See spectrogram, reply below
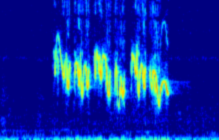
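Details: Yellow-fronted canary song used for training cage birds: a slightly longer run of rapid, high, twittering notes in small groups, drifting downward and ending in a thin trailing note, over a faint hum.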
